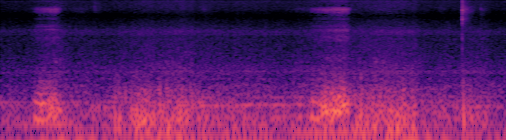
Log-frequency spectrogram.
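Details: A sleeping dog snoring, with two louder low rasping snores near the start and middle plus softer breathing rumbles between them, against a quiet background hiss.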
